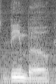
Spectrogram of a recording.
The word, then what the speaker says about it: Bimbo: of that facility by, I think it's pronounced Bimbo. They're a company that's based in Mexico, and so, they probably didn't realize the implications that name might have here, but so it's Bimbo, and it's a multinational company.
